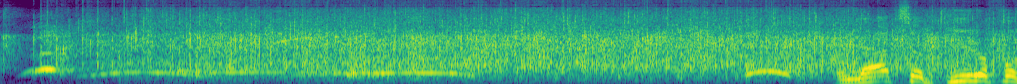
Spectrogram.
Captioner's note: applause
